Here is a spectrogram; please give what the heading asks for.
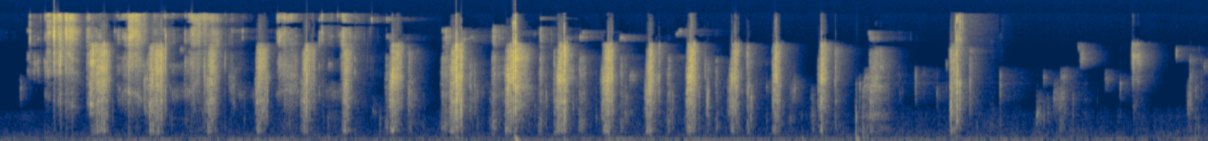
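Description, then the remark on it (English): Loud crunching of a crisp snack scooped in hummus, a rapid run of sharp crackly bites and chews that continues steadily for about fifteen seconds with no talking. “All right, should we get into it? Let's scoop, baby.”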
